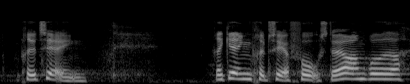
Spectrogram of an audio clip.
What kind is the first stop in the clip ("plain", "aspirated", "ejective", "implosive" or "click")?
aspirated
